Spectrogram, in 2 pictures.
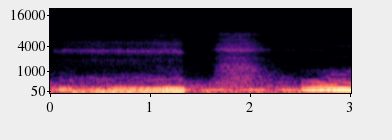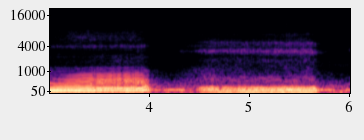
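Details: Deep, resonant, rumbling snores with a steady low rhythm from two sleeping English bulldogs; typical flat-faced dog snoring.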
